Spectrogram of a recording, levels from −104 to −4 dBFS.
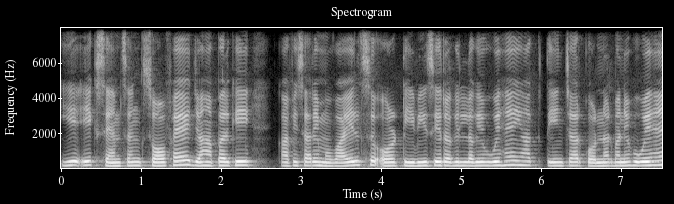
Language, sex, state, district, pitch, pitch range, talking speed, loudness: Hindi, female, Maharashtra, Gondia, 205 Hz, 200-220 Hz, 200 wpm, -15 LUFS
